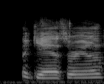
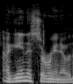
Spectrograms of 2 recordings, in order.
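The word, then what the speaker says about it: Agganis: is it a Gainus or a Gainus? How do you pronounce it? – A Gainus Arena. – A Gainus Arena.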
